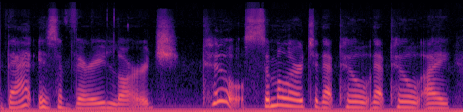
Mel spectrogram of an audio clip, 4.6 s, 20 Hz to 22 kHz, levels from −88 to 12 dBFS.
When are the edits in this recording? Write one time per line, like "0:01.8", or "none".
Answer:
0:03.7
